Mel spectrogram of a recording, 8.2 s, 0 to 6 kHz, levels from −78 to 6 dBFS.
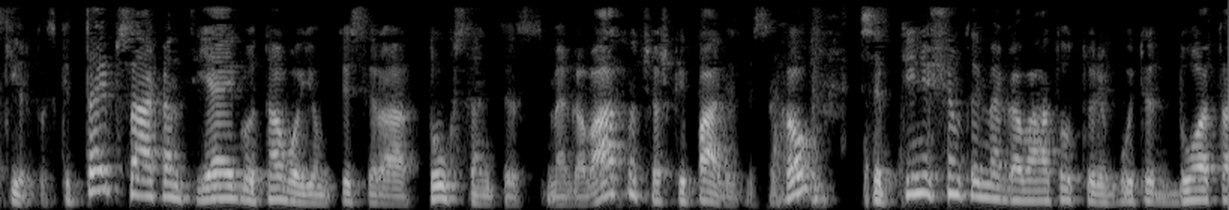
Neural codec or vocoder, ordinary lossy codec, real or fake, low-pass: none; MP3, 32 kbps; real; 5.4 kHz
